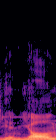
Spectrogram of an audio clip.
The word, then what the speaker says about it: yin-yang: be in a yin-yang it is pronounced yin-yang like gong stop saying yank it pisses me off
